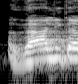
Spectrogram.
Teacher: ज़ाल में खड़ा ज़बर है जो अलिफ मद्दा की तरह है, इसे एक अलिफ के बराबर खींचेंगे।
